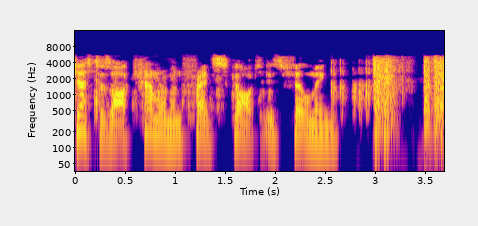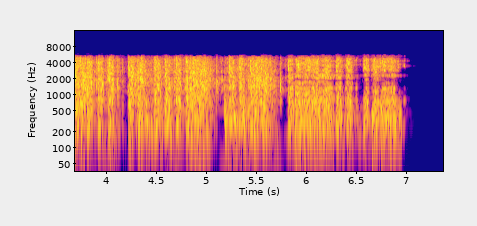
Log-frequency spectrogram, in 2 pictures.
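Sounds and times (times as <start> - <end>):
speech: 0.0 - 3.1
automatic gunfire as a base returns fire: 3.0 - 7.0.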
